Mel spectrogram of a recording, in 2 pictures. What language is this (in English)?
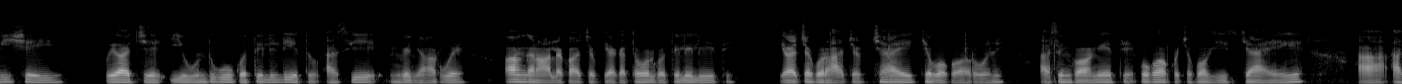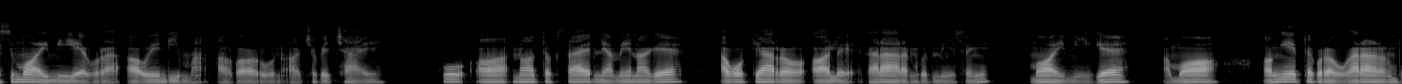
Kalenjin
